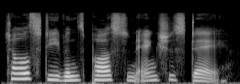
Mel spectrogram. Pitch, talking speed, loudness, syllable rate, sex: 200 Hz, 150 wpm, -17 LUFS, 4.5 syllables/s, female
